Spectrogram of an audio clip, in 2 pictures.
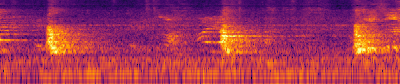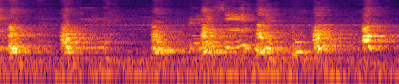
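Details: Boerboel, South African Mastiff, one of a male and female pair living in Egypt; deep barks in irregular bursts with quiet gaps between them, over a person speaking and background music.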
